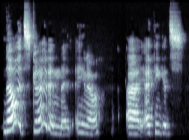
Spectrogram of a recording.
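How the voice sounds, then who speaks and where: A woman's voice: on the high side, sing-song, slow. A woman, a voice actor being interviewed, chatting casually. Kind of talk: casual chat.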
